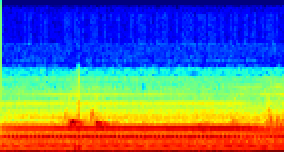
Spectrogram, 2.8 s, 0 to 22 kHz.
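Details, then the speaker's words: Mercedes SL600 repaired throttle bodies, ignition on, tested on a non-matching control module: steady low electrical buzz from second throttle, no clicks or stutter, holding position; normal buzz, some units louder than others. "Don't mind the noises. Some of them make more noise, some of them make less noise. Mine are louder than these. This is another second throttle buzzing."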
